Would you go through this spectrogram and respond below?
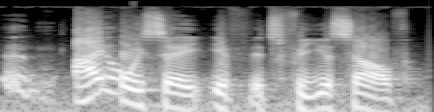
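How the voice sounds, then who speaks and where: A man's voice: medium pitch, wildly swooping pitch, moderate pace. A man speaking conversationally as an expert guest in an interview, explaining things with enthusiasm. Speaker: guest antiquarian book expert.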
